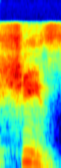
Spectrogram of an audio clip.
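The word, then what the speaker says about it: she's: তো এটার কন্ট্রাকশন হচ্ছে শি অ্যাপোস্ট্রফি এজ, উচ্চারণ হচ্ছে শিজ, শিজ, এরকম।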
